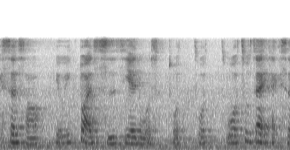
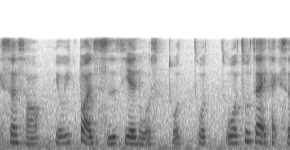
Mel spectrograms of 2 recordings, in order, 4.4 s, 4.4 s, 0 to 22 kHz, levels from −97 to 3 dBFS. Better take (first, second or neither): second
